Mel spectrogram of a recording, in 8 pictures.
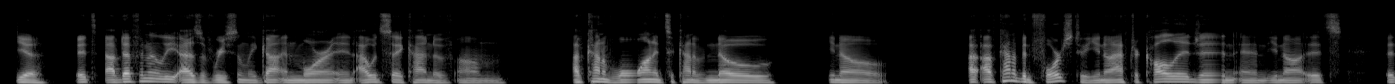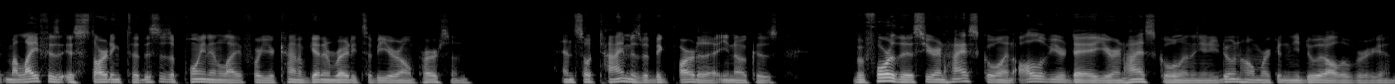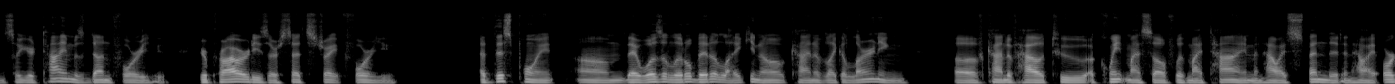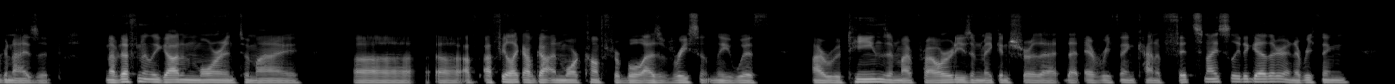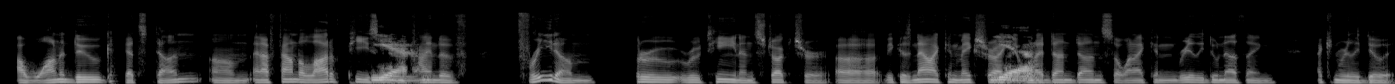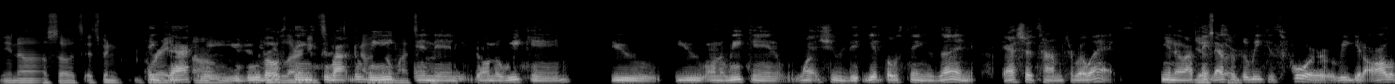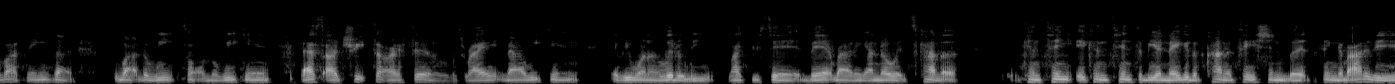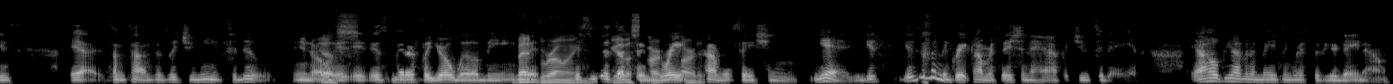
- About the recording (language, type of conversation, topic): English, unstructured, What makes a great, no-plans weekend for you?
- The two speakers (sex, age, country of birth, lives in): male, 20-24, United States, United States; male, 20-24, United States, United States
- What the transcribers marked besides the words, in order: other background noise; scoff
